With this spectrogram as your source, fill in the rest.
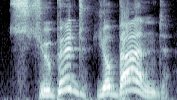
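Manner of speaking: king yelling at his counsellor; enraged shout. Acted. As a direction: roar the banishment. Lear banishes Kent.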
